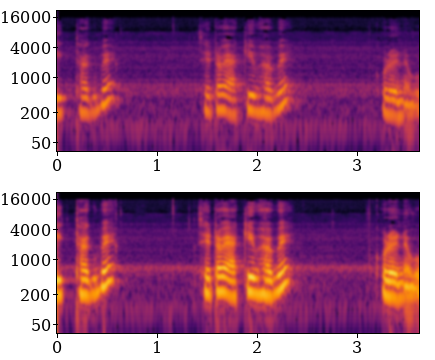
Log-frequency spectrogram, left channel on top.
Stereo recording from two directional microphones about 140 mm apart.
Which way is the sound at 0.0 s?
75° right (ahead or behind).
